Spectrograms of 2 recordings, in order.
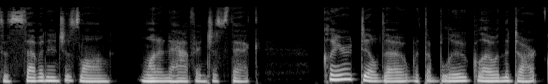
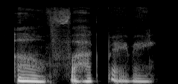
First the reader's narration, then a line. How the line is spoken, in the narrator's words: moaned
